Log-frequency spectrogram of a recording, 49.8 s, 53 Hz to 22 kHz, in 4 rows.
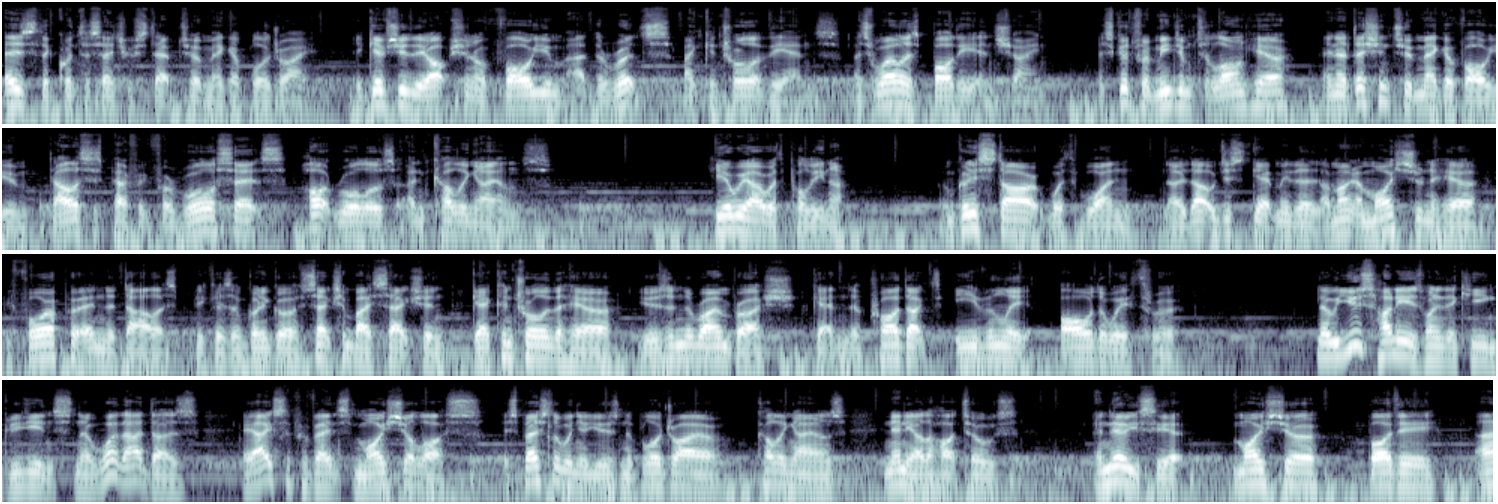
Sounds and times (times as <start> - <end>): Speech: 0.0 - 17.1, 18.4 - 19.5, 20.3 - 34.8, 35.8 - 45.8, 46.4 - 49.7.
